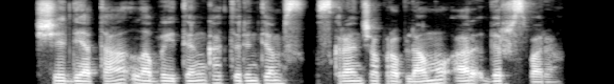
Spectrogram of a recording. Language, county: Lithuanian, Šiauliai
